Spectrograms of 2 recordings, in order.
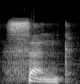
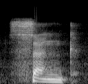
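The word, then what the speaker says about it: cinq: And then five is sank. Sank.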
